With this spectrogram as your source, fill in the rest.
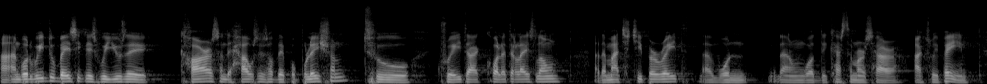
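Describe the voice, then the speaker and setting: Speaking at a very fast pace, a man has a Spanish accent and a medium-pitched voice with ordinary pitch variation. The recording is very clean, with a silent background. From Spain. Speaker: fintech company founder. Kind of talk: panel discussion.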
